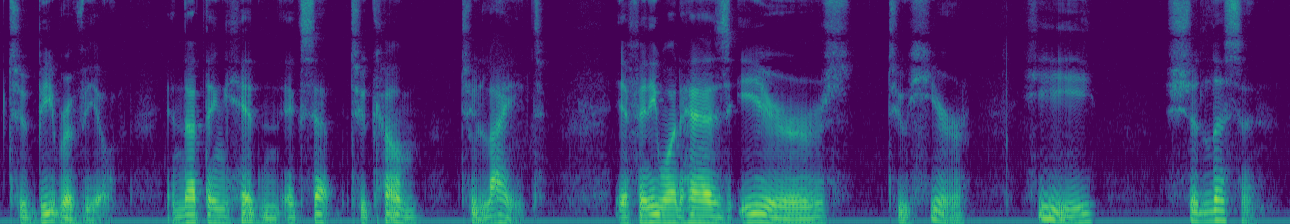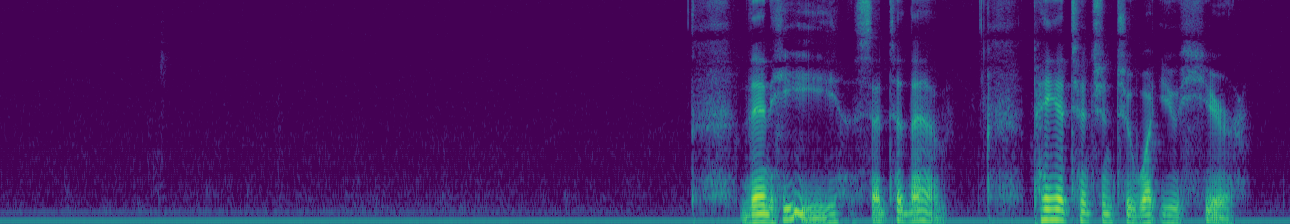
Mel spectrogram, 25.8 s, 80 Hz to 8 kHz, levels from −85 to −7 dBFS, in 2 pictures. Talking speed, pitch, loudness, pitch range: 70 wpm, 120 Hz, -28 LUFS, 105-120 Hz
